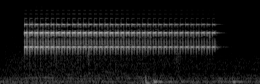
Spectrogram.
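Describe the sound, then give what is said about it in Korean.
A single electronic telephone ring at around 3 a.m. one night in May: a bright, rapidly warbling trill lasting about two seconds, loud, then stopping abruptly, with no one speaking. “그러던 5월 어느 날 새벽 3시쯤에 전화가 울리더군요.”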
